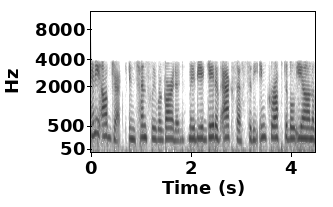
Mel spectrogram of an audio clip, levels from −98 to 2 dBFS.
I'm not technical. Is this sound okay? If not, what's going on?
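No. The speech sounds muffled and hoarse throughout, with smeared consonants. That's the G.723.1 codec, an old internet-phone format that discards everything above about 3.8 kHz.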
